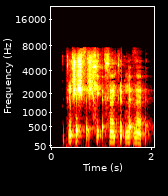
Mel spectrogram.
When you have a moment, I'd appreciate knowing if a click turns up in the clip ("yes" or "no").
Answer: no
